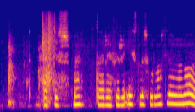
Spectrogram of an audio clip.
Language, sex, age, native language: Icelandic, male, 11, Icelandic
